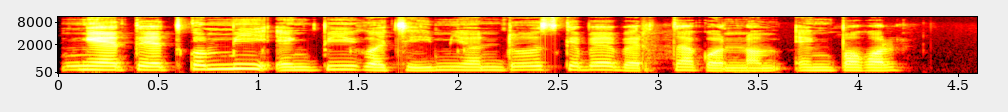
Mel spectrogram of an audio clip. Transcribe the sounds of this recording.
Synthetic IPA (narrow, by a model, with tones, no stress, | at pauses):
ŋɛ˨tɛ˨tko˦mi˦ʔɛ˨ŋbi˦kɔ˨t͡ʃe˨i˦mi˦ɔ˦ndo˦skɛ˦bɛ˦bɛ˨rta˦kɔ˨nɔ˨mɛ˨ŋbɔ˦kɔ˦l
